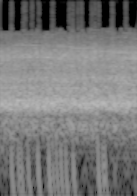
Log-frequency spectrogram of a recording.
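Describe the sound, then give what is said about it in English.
A loud, steady roar of a stadium crowd at a football game, dense and unbroken, with shouts and yells woven through the continuous wash of noise, as the crowd tries to make things as difficult as possible for Colorado quarterback Cordell Stewart. “Crowd trying to make it as difficult as possible down there for Stewart.”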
